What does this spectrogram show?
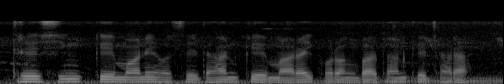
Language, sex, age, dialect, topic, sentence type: Bengali, male, 18-24, Rajbangshi, agriculture, statement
